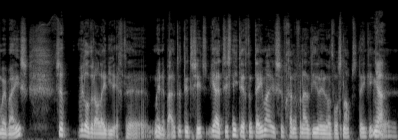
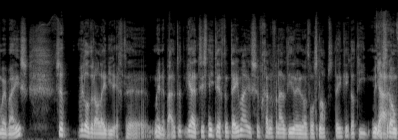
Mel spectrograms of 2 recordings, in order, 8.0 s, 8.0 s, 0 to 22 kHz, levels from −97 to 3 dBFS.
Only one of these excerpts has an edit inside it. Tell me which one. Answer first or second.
second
